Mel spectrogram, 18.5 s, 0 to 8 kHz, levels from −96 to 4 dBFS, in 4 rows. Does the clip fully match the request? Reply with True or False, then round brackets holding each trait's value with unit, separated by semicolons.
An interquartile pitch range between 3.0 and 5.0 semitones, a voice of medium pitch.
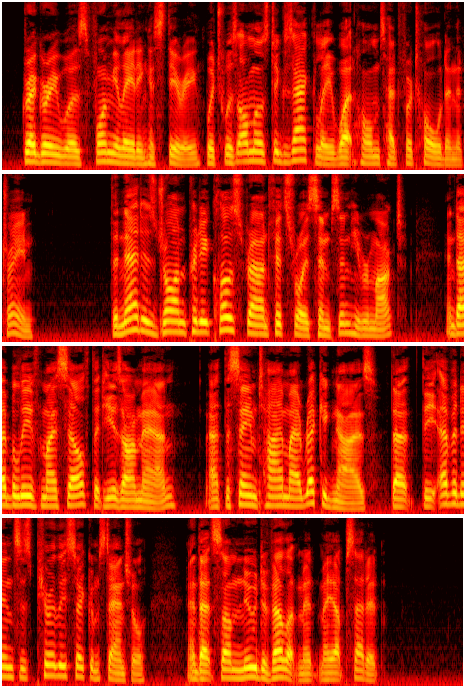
False (5.4 semitones; 150 Hz)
